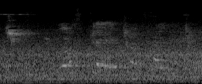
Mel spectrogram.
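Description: Small birds chirping: several short, scattered calls over a steady background hiss of street ambience.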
